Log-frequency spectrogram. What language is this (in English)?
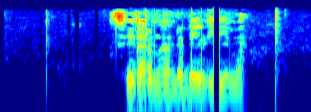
Swahili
